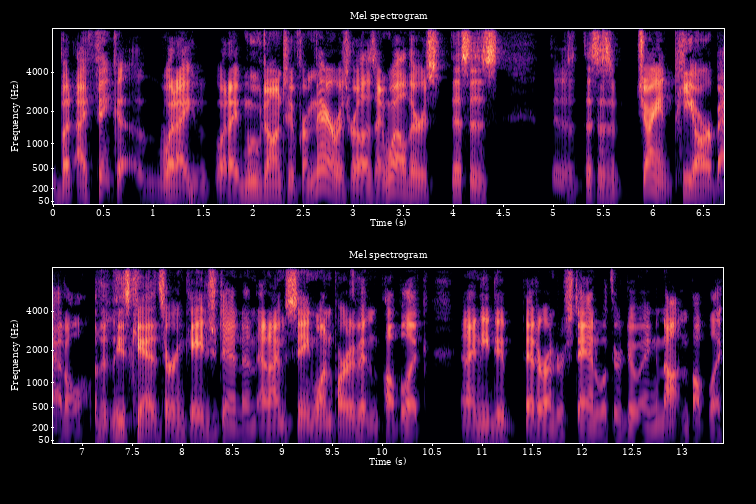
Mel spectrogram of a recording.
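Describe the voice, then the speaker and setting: On a very clean recording with a silent background, a man with an American accent uses a normal speaking voice at a medium pitch, ordinary pitch variation and a fairly quick pace. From Delaware, US. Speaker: political reporter. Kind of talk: interview.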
